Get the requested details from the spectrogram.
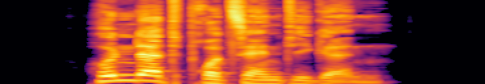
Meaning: inflection of hundertprozentig: 1. strong genitive masculine/neuter singular 2. weak/mixed genitive/dative all-gender singular 3. strong/weak/mixed accusative masculine singular
- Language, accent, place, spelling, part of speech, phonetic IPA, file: German, Germany, Berlin, hundertprozentigen, adjective, [ˈhʊndɐtpʁoˌt͡sɛntɪɡn̩], De-hundertprozentigen.ogg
